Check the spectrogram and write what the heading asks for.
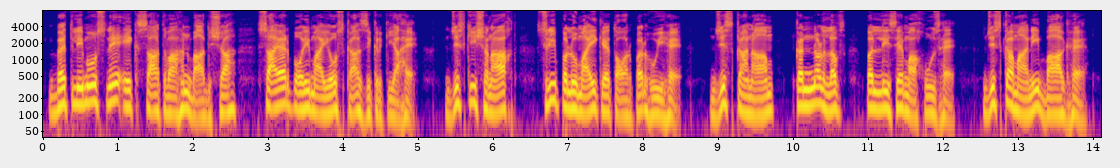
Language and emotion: Urdu, neutral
